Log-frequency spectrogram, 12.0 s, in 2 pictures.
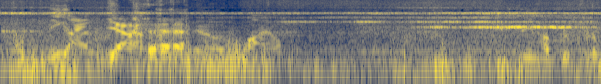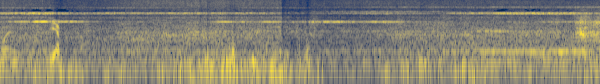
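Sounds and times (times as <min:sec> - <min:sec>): container train rumbling past: 0:00.0 - 0:12.0
high-pitched wheel squeal: 0:00.0 - 0:12.0.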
